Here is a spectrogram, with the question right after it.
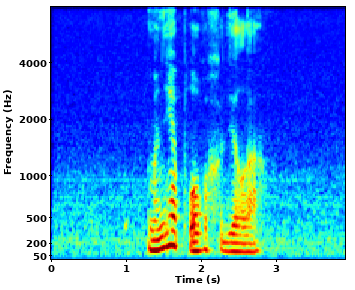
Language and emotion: Russian, sad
